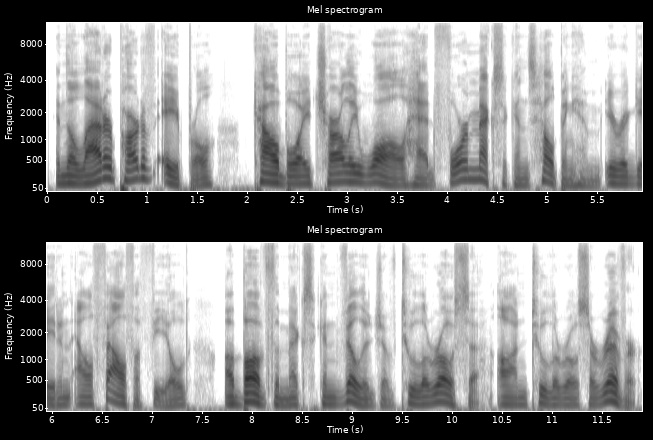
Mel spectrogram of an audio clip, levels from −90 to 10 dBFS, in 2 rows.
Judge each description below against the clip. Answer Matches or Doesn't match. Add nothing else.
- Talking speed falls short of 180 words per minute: Matches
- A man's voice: Matches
